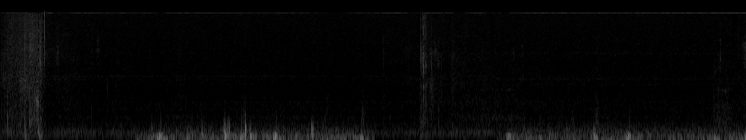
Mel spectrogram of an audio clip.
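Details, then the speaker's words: Carotid auscultation for bruits during a demonstration cardiovascular examination, with the patient holding their breath; no bruit heard, so normal carotid auscultation. "it's important to listen for crossed brewes and this can done turn in the left and then the right by asking the patient to hold their breath"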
